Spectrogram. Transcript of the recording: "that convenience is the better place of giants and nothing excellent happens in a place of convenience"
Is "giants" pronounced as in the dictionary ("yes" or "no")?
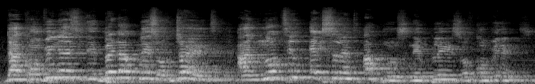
no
